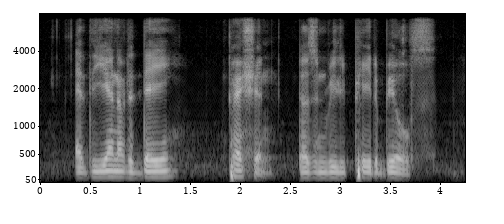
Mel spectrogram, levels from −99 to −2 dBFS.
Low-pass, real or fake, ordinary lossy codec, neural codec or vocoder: 7.2 kHz; fake; none; codec, 24 kHz, 3.1 kbps, DualCodec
